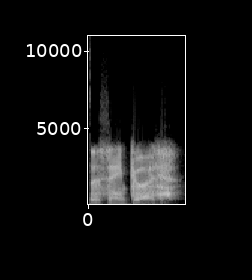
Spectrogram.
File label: scared, seal diver; vo; agents; Source Model Packs; Counter Strike Model Pack; CS2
